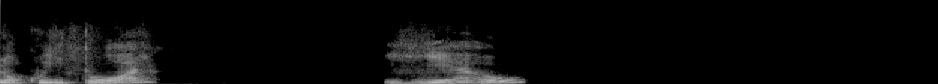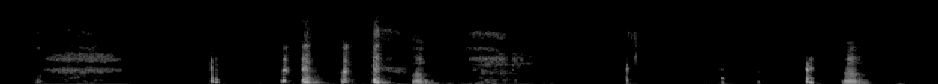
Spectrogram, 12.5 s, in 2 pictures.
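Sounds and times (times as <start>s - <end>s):
speech: 0.0s - 1.1s, 2.6s - 3.6s, 11.9s - 12.1s
person coughing: 8.2s - 9.2s.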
